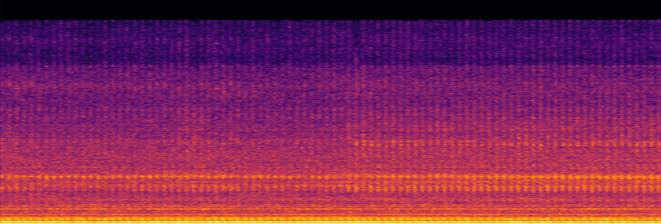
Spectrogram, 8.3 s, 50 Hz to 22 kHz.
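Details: 2007 Dodge Ram 5.9 Cummins diesel idling with a low drone and uneven pulsing lope about 160 beats a minute; began a month ago, intermittent fuel rail pressure, MAP sensor and overboost codes; owner asks about excessive blow-by; cause unclear.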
